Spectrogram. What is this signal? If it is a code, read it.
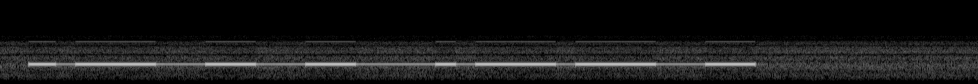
Radio time signal (WWVB), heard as a tone whose level steps once a second, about 950 Hz. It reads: 0 1 1 M 0 0 1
